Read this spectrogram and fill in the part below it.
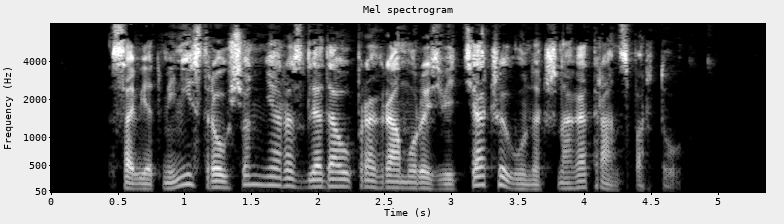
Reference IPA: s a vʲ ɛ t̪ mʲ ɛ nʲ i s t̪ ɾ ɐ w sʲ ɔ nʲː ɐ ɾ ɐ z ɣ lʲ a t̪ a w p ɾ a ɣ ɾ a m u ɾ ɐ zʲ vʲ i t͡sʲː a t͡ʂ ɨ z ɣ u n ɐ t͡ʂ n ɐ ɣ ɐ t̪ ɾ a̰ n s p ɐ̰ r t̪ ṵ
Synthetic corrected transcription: s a vʲ ɛ t̪ mʲ i nʲ i s t̪ ɾ ɐ w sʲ ɔ nʲː ɐ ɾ ɐ z ɣ lʲ a d̪ a w p ɾ a ɣ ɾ a m u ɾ ɐ zʲ vʲ i t͡sʲː a t͡ʂ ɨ ɣ u n ɐ t͡ʂ n ɐ ɣ ɐ t̪ ɾ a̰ n s p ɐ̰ r t̪ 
